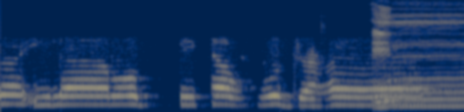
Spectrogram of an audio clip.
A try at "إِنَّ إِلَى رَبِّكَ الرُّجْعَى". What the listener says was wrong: Make sure you pronounce the nun gunna a bit more than what you did, okay? Inna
